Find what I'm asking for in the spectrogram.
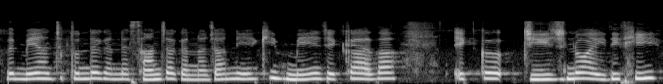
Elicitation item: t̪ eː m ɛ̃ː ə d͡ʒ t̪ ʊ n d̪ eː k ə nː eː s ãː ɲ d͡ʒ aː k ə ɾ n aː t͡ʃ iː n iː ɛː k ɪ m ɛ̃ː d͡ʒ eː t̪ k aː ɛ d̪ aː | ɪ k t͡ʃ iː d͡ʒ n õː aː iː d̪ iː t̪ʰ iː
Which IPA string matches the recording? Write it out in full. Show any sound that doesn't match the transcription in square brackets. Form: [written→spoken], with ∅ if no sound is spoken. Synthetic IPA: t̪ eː m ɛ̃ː ə d͡ʒ t̪ ʊ n d̪ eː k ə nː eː s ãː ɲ d͡ʒ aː k ə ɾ n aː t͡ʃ [iː→aː] n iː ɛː k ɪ m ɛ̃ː d͡ʒ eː [t̪→∅] k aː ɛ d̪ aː | ɪ k t͡ʃ iː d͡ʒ n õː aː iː d̪ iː t̪ʰ iː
